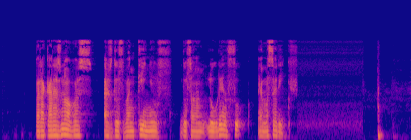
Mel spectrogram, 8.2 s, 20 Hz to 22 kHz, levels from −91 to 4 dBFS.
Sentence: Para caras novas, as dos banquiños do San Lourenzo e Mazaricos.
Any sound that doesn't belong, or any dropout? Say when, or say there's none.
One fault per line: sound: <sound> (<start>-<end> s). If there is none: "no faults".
no faults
